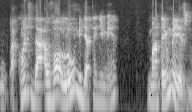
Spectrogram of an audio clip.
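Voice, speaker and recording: A man speaks at a moderate pace. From Rio Grande do Norte, Brazil. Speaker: doctor, gynecologist and obstetrician. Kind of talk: casual chat.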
